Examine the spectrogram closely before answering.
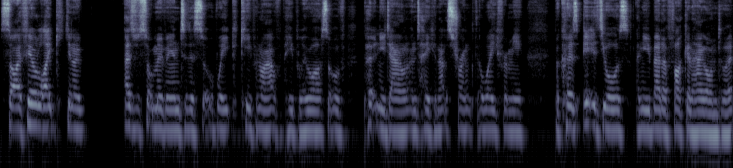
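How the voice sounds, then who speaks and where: In a flat monotone, a man with a fairly high pitch talks at a fairly quick pace. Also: very clean recording, silent background. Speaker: tarot reader. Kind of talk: live stream tarot reading. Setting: live stream. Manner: fast; hesitant, many ums and ers.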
